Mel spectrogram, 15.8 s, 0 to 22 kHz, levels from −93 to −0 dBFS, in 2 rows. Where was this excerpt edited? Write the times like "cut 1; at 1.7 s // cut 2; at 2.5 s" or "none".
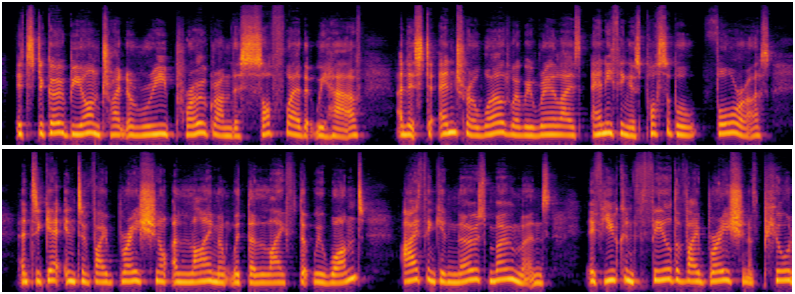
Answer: none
